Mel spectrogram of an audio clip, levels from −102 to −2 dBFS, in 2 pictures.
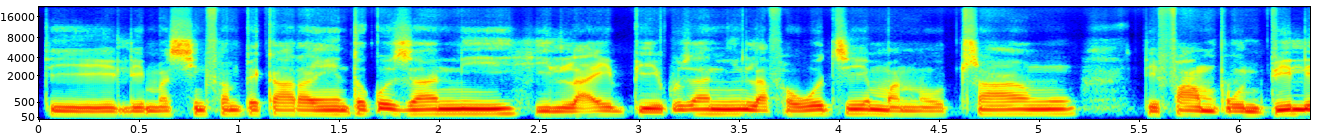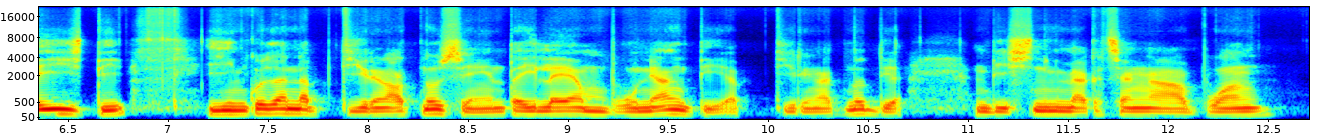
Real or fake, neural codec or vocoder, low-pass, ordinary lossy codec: fake; autoencoder, 48 kHz, 128 numbers a frame, DAC-VAE, trained on Japanese speech; none; none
